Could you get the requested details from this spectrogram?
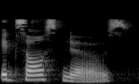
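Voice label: "exhaust noise", English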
